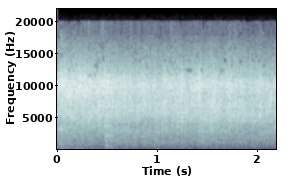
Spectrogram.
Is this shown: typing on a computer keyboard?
no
